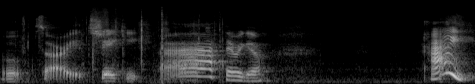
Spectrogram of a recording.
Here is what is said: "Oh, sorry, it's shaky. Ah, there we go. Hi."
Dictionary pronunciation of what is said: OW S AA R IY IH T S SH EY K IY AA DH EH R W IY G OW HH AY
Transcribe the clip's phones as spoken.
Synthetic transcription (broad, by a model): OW S AA R IY IH T S SH EY K IY AA DH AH R W IY G OW HH AY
